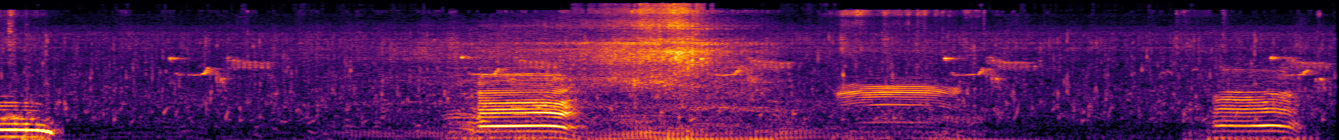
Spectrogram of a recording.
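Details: Dozens of cows walking down a lush green hill into a fertile valley pasture; several harmonic moos rise out of a quiet rural background, each about a second long, spaced a few seconds apart, with faint high bird chirps.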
